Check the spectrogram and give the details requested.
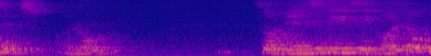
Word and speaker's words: rho: How do you pronounce it? Rho.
